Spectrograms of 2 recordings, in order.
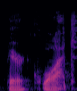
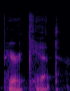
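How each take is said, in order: First: The word ends with a 'kwat' sound. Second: The word ends with a 'keet' sound. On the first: "would be what it would look like" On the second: "That's the way I've always pronounced it"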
